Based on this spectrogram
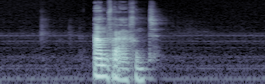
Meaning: present participle of aanvragen
- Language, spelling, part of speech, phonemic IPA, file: Dutch, aanvragend, verb, /ˈaɱvraɣənt/, Nl-aanvragend.ogg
